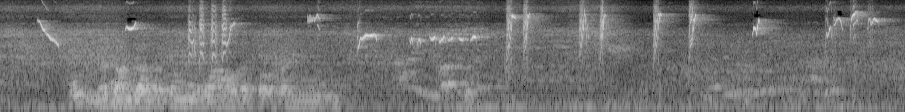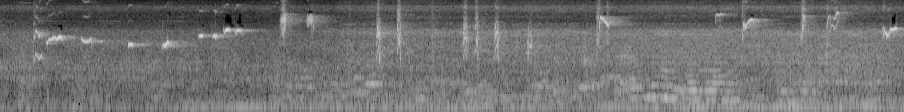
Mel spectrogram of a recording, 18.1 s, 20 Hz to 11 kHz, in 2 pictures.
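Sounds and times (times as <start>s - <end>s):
bird chirping and clicking: 3.6s - 7.1s, 8.3s - 15.3s, 16.2s - 18.0s
bird whistled notes: 8.3s - 11.6s, 16.2s - 18.0s.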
